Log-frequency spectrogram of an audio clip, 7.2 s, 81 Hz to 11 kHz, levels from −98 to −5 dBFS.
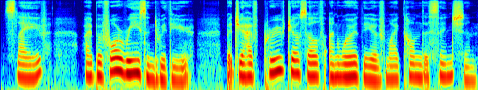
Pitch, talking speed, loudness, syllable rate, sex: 175 Hz, 125 wpm, -18 LUFS, 4.6 syllables/s, female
